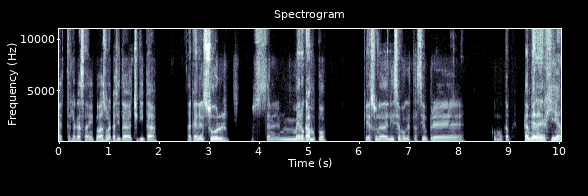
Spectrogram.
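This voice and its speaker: A man hosts an interview in a relaxed, rambling way. His voice is fairly high for a man but mellow in tone. The sound is dry and close. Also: no room sound. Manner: warm, chatty, many fillers and restarts. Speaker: podcast host. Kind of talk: conversational interview. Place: parents' country house.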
